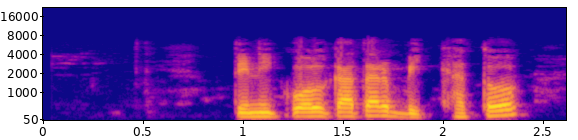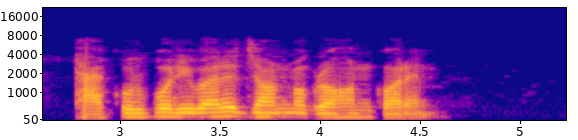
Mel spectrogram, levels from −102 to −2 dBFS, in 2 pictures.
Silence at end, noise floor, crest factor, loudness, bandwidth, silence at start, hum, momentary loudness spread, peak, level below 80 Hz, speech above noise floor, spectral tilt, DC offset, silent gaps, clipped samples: 0.7 s; -83 dBFS; 16 dB; -16 LUFS; 6.6 kHz; 0.95 s; none; 8 LU; -2 dBFS; -58 dBFS; 68 dB; -9 dB/octave; under 0.1%; none; under 0.1%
